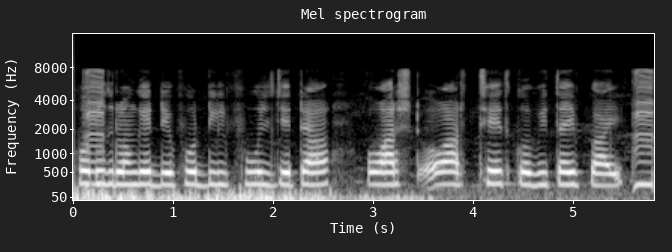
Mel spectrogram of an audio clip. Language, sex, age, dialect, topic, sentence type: Bengali, female, 18-24, Western, agriculture, statement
